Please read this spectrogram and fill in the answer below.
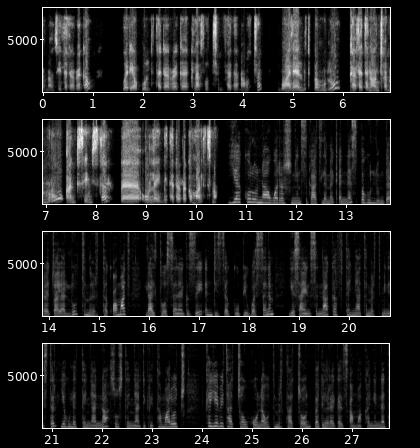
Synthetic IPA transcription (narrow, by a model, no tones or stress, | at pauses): nːawʊnsjɛt̪ʰəd̪ərːəɡəw | wɔd̪jawhold̪t̪ʰəd̪ərːəɡəklaso̞t͡ʃːɪnfət̪ʰənawo̞t͡ʃːɪn | bəhʷalajalːut̪bəmulukʰəfət̪ʰənawnt͡ʃʼɛmːɨɾoʔand̪semist̪ʰəɾb̥əʔo̰nlajnjɛt̪ʰəd̪ərːəɡəwmalət̪nəw | jɛkʰo̞ɾo̞nawɔɾəɾʃɪɲːɪnsɨɡat̪ləməkʼənːəsb̥əɦulːumd̪əɾəd͡ʒajalːut̪ʰɨmhɨɾt̪ʰːəkʷʼwamat̪ | lalt̪ʰəwɔsːənəɡize̞ʔɨnd̪izəɡːubiwɔsːənɨm | jɛsajɪnsɨnːakʰəfːɨ̥t̪ʰəɲːat̪ʰɨmhɨɾt̪minist̪ʰɪɾjɛhulət̪ʰːəɲːaɨnːaso̞st̪ʰəɲːad̪ɨɡɾit̪ʰəmaɾiwo̞t͡ʃː | kʰəjɛβet̪ʰat͡ʃːɛwho̞nəwt̪ʰɨmhɨɾt̪ʰat͡ʃːɛwnbəd̪ɨhɾəɡəzʼamːakʰaɲːɪnːət̪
